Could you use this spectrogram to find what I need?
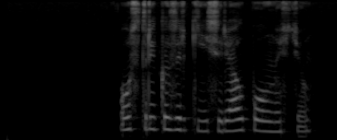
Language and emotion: Russian, neutral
